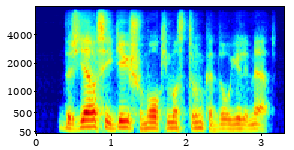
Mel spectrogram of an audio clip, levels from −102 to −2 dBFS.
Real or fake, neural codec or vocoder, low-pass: fake; codec, 16 kHz, 0.3 kbps, FocalCodec; 7.2 kHz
